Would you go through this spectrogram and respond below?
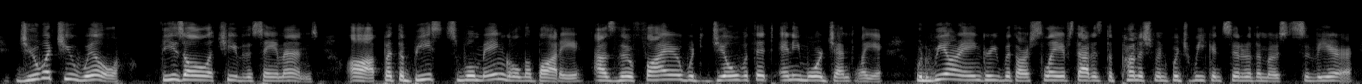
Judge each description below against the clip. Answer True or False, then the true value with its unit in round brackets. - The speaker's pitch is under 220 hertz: True (185 Hz)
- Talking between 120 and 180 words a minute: False (200 wpm)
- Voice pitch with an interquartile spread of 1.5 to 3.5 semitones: True (3.0 semitones)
